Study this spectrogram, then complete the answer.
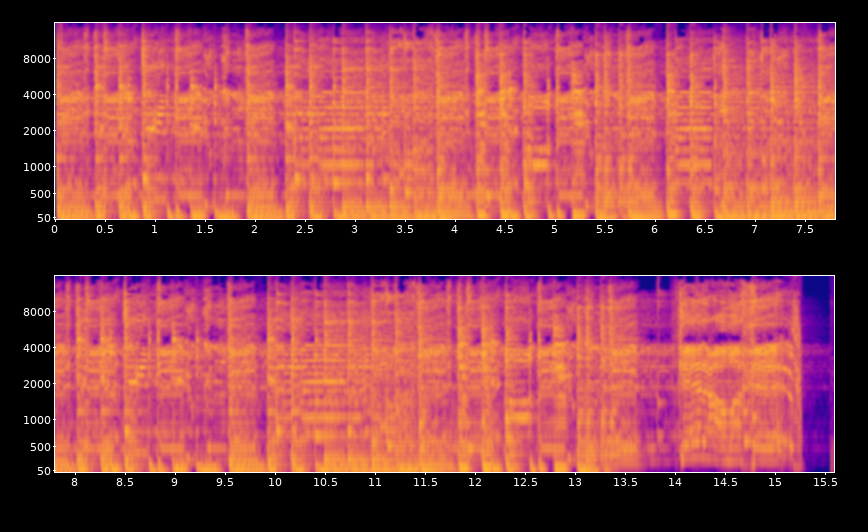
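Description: A dense electronic track plays its harmony section, with loud rhythmic synth chords and punchy beats throughout, ending in a tape-stop style pitch drop and fade before cutting out.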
